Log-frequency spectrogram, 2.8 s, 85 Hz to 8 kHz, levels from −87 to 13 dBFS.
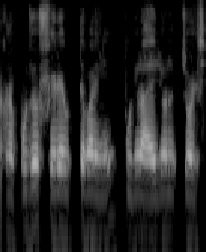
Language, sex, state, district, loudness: Bengali, male, West Bengal, North 24 Parganas, -30 LUFS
